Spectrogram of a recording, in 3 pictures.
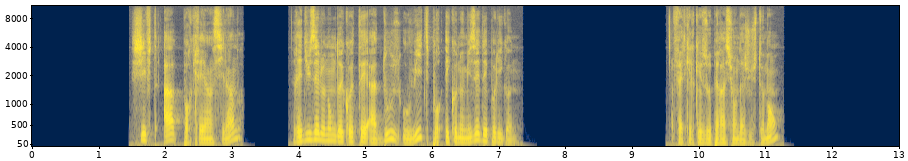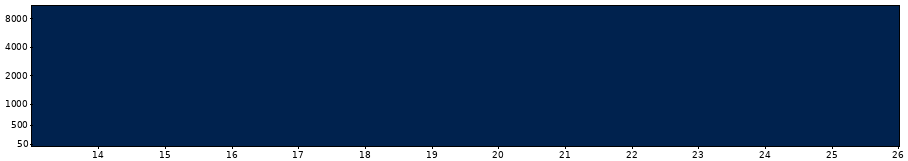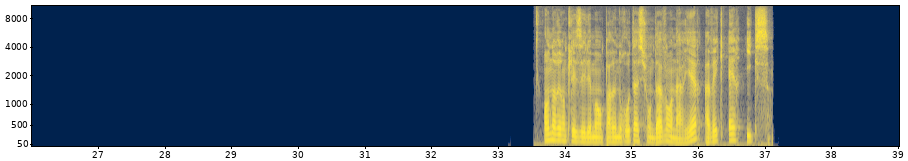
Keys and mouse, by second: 1.4 shift+a, 4.1 click, 5.7-7.3 drag, 8.8 click, 9.7 s, 12.7 s, 15.7 s, 17.3 g, 19.9 KP_Decimal, 22.0 s, 25.7 right click, 26.9 s, 30.1 g, 32.3 middle click, 33.0 r, 36.7 middle click.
